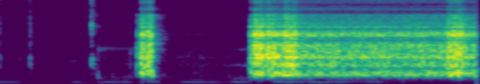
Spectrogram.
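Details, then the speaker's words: Battery-powered AM/FM/TV radio: hiss with scratchy bursts and crackle as the volume knob moves; dirty volume control, deoxidiser spray planned to clear the crackle. "So it works, but again, the volume's very crackly."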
